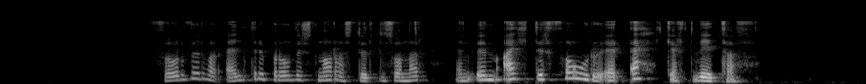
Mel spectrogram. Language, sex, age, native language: Icelandic, female, 50-59, Icelandic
